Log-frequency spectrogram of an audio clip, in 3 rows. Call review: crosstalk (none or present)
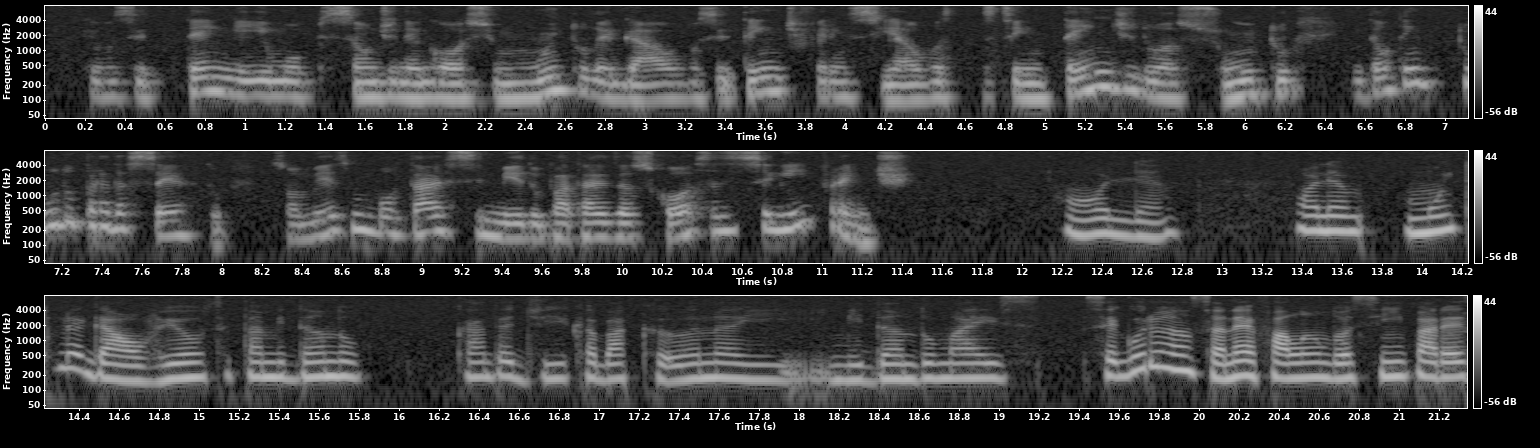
none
